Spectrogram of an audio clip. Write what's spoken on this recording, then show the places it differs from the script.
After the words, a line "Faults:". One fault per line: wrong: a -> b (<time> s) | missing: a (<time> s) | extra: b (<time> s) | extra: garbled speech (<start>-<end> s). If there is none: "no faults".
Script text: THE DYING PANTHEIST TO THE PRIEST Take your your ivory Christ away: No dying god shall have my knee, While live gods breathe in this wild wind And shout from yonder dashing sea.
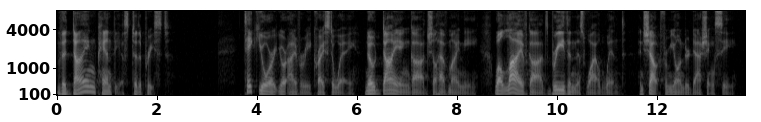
THE DYING PANTHEIST TO THE PRIEST Take your your ivory Christ away: No dying god shall have my knee, While live gods breathe in this wild wind And shout from yonder dashing sea.
Faults:
no faults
